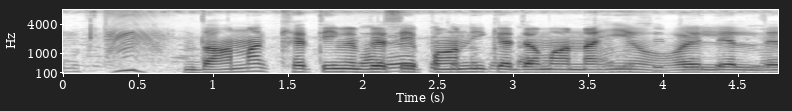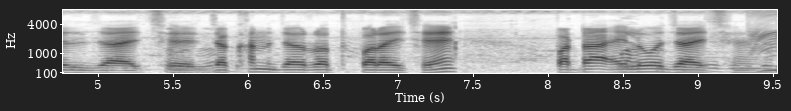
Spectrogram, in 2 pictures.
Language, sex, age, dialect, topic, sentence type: Maithili, male, 31-35, Bajjika, agriculture, statement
